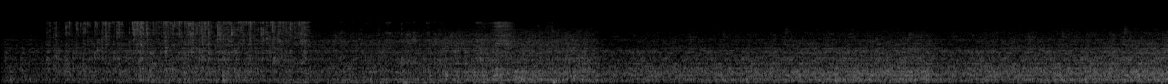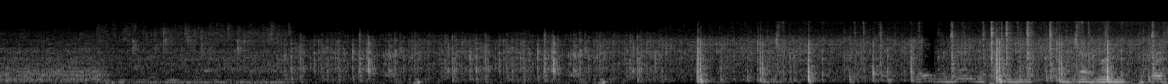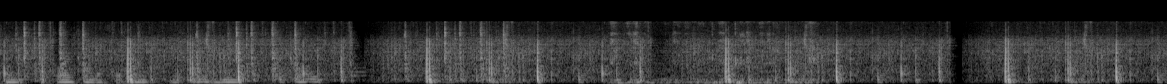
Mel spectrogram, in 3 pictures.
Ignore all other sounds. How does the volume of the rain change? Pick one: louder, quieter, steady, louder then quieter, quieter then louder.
louder.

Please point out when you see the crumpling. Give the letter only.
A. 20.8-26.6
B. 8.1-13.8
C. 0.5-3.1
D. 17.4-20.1
C.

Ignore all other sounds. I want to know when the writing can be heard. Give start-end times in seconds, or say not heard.
2.8-5.7, 29.4-31.6.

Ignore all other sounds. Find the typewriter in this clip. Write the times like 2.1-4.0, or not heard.
20.2-28.6.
